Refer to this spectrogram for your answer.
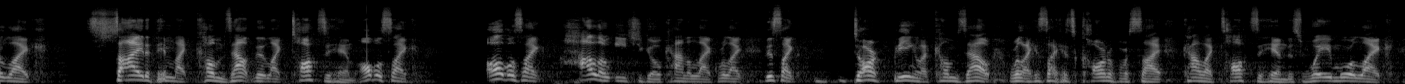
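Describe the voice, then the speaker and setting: A man's voice: a little high, lively intonation, normal speed, fairly bright tone, slightly rough. A man hosting a casual podcast, rambling through a recap with "like" in nearly every phrase and frequent restarts. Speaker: podcast host reviewing anime.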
